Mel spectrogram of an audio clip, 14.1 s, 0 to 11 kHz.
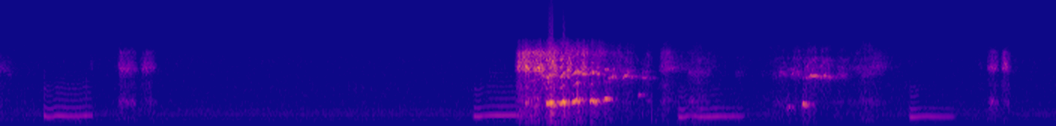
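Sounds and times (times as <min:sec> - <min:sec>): cat snoring: 0:00.6 - 0:01.3, 0:06.3 - 0:06.9, 0:09.0 - 0:10.0, 0:12.1 - 0:12.8.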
